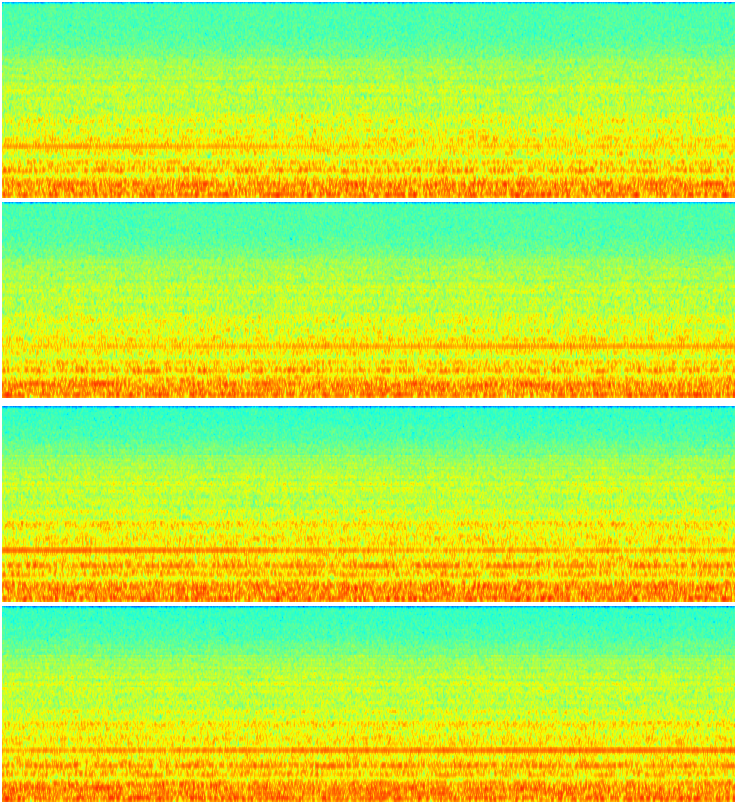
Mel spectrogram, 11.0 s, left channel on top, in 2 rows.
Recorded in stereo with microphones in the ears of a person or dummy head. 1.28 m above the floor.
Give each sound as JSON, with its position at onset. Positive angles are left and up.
{"t": 0.0, "sound": "a machine running", "side_deg": -85, "distance_m": 3.5}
